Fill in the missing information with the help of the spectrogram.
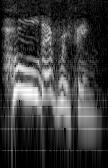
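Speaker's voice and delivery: high, sharp cry; shrieking. A narrator's reading. Witch stopping the crowd with a shriek. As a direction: shriek to stop the room. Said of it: "Her shrieking voice echoed".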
